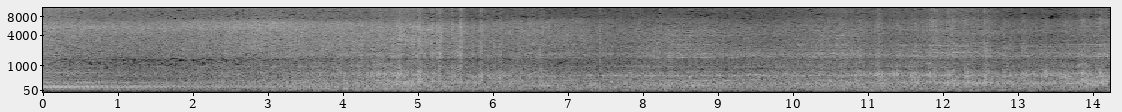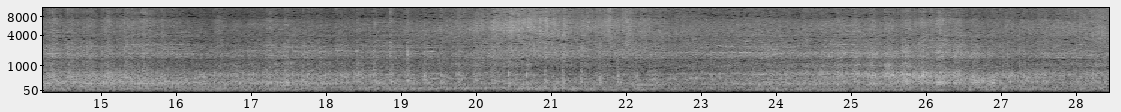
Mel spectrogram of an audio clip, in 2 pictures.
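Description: A diesel locomotive's engine passing close in the first couple of seconds, then a long freight train of hoppers, gondolas and boxcars rolling steadily by, steel wheels running on the rails.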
